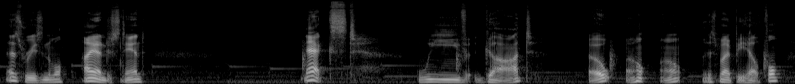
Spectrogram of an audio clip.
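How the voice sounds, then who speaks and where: A man's voice: lowish voice, animated, slow, vocal fry, long pauses, a bit bright, soft background music. A young adult man hosting a gaming channel, giving rambling, wry, self-deprecating commentary as he guesses where and when old photos were taken. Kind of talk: casual commentary while guessing photo locations.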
